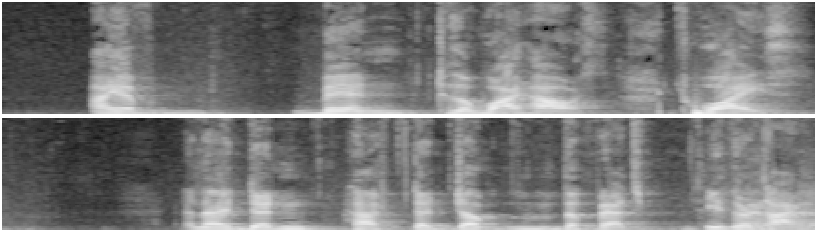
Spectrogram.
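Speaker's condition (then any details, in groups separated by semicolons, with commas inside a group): Down syndrome; extra chromosome, from birth; adult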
